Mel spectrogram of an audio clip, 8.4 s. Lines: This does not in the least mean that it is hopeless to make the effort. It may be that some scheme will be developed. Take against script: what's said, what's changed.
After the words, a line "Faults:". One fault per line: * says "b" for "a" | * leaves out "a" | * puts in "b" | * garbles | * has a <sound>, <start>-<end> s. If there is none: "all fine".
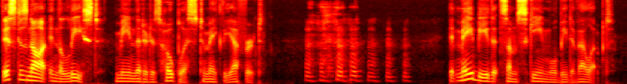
This does not in the least mean that it is hopeless to make the effort. It may be that some scheme will be developed.
Faults:
* has a laugh, 4.1-5.5 s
